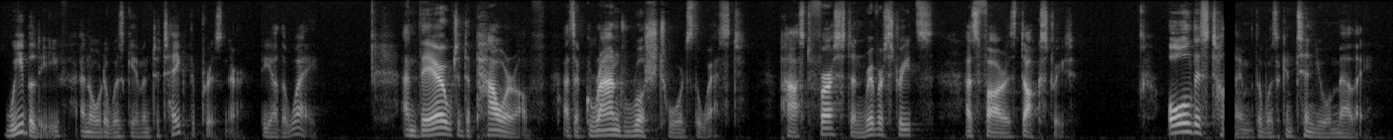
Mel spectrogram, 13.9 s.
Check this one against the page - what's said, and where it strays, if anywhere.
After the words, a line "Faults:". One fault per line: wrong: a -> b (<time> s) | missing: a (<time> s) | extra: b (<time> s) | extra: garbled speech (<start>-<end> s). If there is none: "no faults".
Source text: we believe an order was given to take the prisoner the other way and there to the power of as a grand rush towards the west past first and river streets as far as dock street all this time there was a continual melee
we believe an order was given to take the prisoner the other way and there to the power of as a grand rush towards the west past first and river streets as far as dock street all this time there was a continual melee
Faults:
no faults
